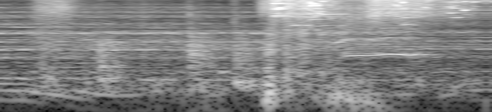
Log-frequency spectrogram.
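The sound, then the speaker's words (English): A few light taps of a little ball bouncing lead into a sharp crash of breaking glass as it hits a light, followed by a second of bright tinkling shards. Fairly loud, with no voices. “That was the noise of a little ball bouncing into the light.”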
